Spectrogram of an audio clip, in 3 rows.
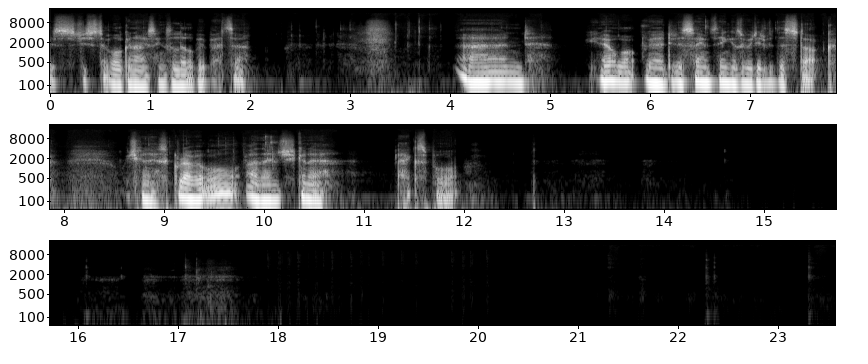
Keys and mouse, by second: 0.2 ctrl+s, 1.8-2.7 drag, 2.7 alt+right click, 3.0-3.4 alt+drag, 3.5 alt+right drag, 3.7-4.3 alt+drag, 6.1 shift+click, 6.5 alt+drag, 6.8 alt+middle drag, 7.0 alt+right drag, 7.2-8.4 alt+drag, 8.5 alt+middle drag, 8.7 alt+right drag, 9.0 alt+drag, 9.4 alt+right drag, 9.5 alt+click, 9.9 shift+Tab.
